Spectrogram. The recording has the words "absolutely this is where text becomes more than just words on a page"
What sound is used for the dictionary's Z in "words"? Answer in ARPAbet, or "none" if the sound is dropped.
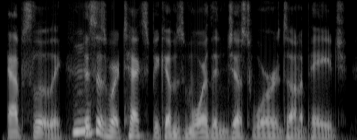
Z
